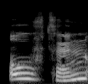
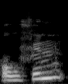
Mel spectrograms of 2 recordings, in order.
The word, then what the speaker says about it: often: usually do this thing often or often they can it can be pronounced in both ways often often relevant is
